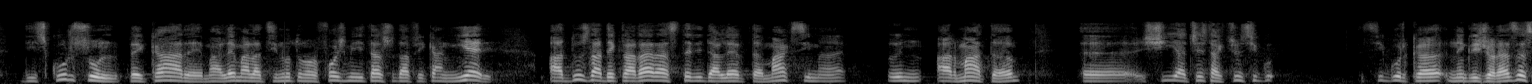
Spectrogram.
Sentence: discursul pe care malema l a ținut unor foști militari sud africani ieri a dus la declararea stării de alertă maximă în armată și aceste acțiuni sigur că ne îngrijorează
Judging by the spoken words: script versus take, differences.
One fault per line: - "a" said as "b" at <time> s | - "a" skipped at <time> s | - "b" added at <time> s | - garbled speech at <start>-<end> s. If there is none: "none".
none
